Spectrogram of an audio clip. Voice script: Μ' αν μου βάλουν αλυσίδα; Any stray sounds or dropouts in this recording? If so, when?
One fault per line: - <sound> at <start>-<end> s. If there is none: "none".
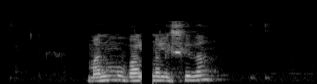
- dropout at 1.4-1.5 s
